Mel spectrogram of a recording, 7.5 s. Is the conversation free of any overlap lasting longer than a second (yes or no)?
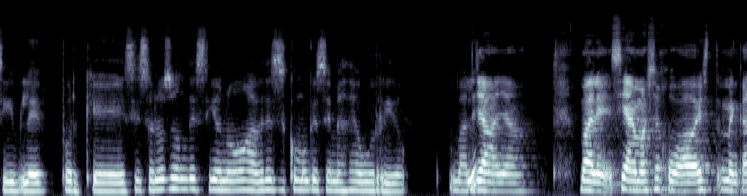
yes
